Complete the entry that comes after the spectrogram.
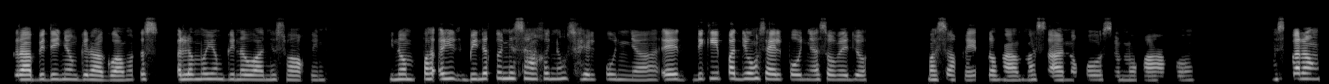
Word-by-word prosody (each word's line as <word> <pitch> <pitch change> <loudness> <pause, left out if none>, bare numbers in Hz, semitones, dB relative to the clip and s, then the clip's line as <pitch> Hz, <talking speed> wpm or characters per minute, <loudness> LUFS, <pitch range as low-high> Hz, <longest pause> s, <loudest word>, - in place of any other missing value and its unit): grabe 225 +1 +6
din 235 0 +1
'yong 225 - -7
ginagawa 205 -2 +2
mo." 220 - -10
Tapos 240 -1 -1 0.2
alam 235 +1 +3
mo 245 - -1
'yong 245 -1 -2
ginawa 225 -2 +1
niya 225 +1 -8
sa'kin 210 0 -4 0.6
hinampa 235 +2 0
ay, 255 -3 +2
binato 260 +4 0
niya 270 0 +1
sa'kin 255 -1 -1
'yong 275 - -5
cellphone 230 -2 -5
niya, 205 +1 -4
eh, 235 -2 +5
de-keypad 265 +1 +4
'yong 265 +1 +2
cellphone 235 -3 +2
niya. 220 - -1
So, 225 -2 -1
medyo 215 0 -2 0.6
masakit, 215 -1 -2
tumama 210 -1 0
sa 200 0 +2
ano 200 - -9
ko, 215 0 -5
sa 200 - -4
mukha 200 0 -2 0.2
ko. 200 0 -11 0.8
Tapos 235 +3 -5
parang 260 -1 +8
225 Hz, 165 wpm, -26 LUFS, 210-245 Hz, 0.8 s, parang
